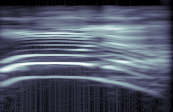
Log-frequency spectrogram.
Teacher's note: قولا، تو اس کا قاف بھی موٹا، الف بھی موٹا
